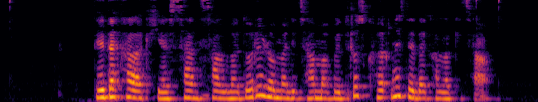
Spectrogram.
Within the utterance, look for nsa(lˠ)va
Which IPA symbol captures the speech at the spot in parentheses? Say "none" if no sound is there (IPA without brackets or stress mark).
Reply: lˠ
